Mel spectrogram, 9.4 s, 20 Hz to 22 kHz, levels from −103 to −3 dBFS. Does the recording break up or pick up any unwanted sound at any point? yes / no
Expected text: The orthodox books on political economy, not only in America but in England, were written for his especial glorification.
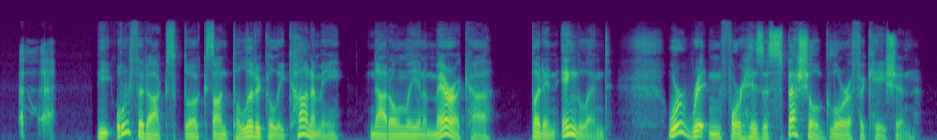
yes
